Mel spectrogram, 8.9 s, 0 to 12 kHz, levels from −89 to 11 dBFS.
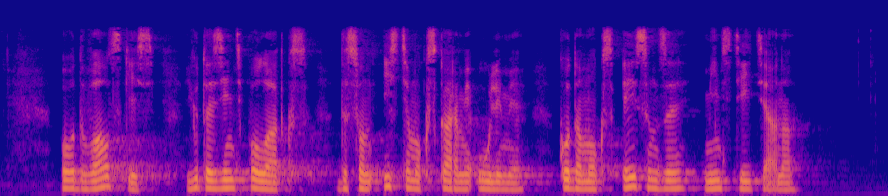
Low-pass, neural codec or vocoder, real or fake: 7.2 kHz; none; real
